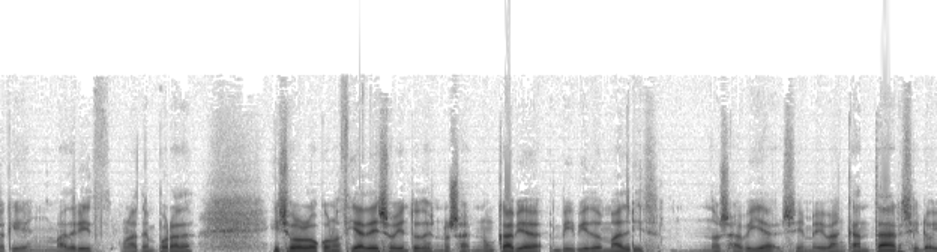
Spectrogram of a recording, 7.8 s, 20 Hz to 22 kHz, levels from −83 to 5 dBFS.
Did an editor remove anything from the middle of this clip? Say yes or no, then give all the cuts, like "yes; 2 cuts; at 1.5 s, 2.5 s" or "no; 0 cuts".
no; 0 cuts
